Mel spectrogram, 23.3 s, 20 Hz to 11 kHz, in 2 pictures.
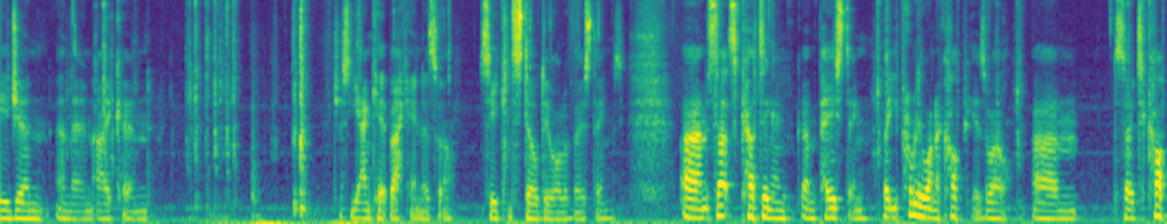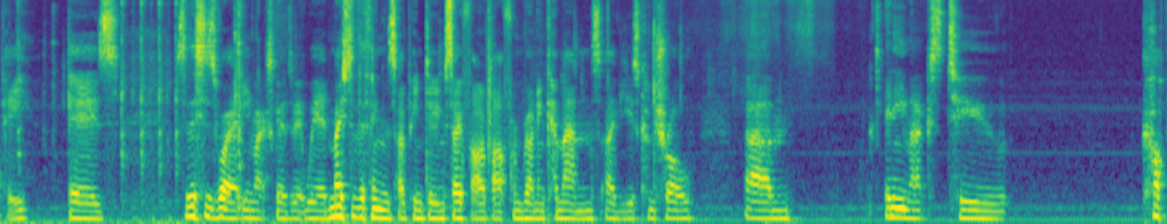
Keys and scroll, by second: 0.9 alt+x, 1.6-2.6 typing, 2.8 Return, 7.2-13.4 typing, 8.8-9.8 Left, 9.9 Right, 10.1-11.2 Left.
